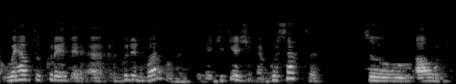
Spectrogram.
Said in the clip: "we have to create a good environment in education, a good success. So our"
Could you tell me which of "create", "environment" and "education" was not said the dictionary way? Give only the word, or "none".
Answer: environment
